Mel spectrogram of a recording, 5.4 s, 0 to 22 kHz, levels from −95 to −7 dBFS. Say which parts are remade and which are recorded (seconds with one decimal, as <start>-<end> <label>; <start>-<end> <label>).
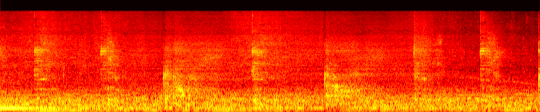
0.0-1.3 recorded; 1.3-2.3 remade; 2.3-2.9 recorded; 2.9-4.3 remade; 4.3-5.4 recorded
